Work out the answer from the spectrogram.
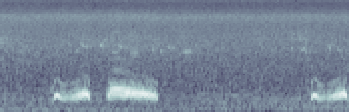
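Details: Spotted dove call for luring doves that are slow to call: one full phrase, a short rising coo and then a drawn-out, steady coo, followed about two seconds later by the start of the next phrase.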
